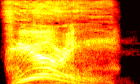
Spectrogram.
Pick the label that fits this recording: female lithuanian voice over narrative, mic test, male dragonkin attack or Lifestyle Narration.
male dragonkin attack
